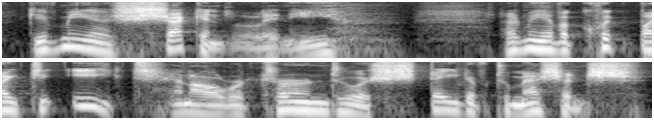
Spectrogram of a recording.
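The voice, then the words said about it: Scottish accent, sometimes slightly Irish. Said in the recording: “I'm a Scottish relic hunter whose accent is sometimes a little bit Irish”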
